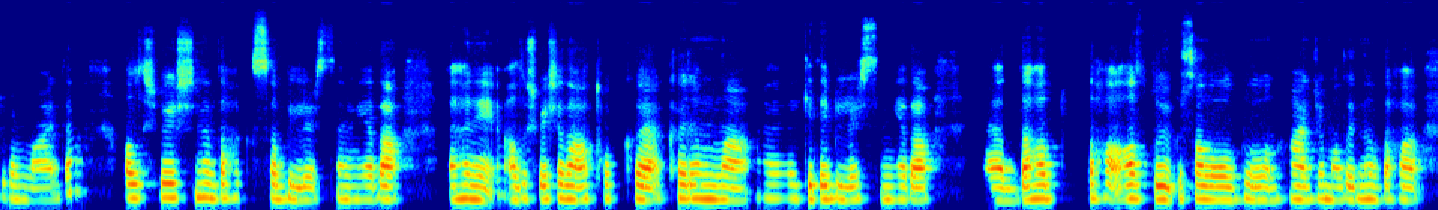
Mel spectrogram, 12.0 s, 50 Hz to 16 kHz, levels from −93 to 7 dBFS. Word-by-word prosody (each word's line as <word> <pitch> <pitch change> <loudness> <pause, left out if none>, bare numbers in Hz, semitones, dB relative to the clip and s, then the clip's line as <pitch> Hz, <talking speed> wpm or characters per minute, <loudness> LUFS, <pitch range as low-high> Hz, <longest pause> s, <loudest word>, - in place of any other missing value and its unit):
durumlarda 185 +2 -6 0.4
alışverişini 205 0 +1
daha 210 0 -3
kısabilirsin 190 -2 -5
ya 185 0 -3
da, 185 -1 +5 0.4
eee, 190 - +1
hani, 190 -2 +1
alışverişe 195 +1 -2
daha 185 -1 +4
tok 195 +2 -10
ka 180 -3 +4
karınla, 195 -4 +1
ııı, 200 0 -9
gidebilirsin 190 -1 -2
ya 185 0 -4
da, 175 -1 +5 0.5
ııı, 170 -1 +1
daha 195 +2 +5 0.3
daha 210 0 +1
az 200 0 +4
duygusal 190 +1 +3
olduğun 180 0 0
harcamalarını 185 0 -2
daha 180 -1 -1
190 Hz, 125 wpm, -21 LUFS, 180-200 Hz, 0.5 s, da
